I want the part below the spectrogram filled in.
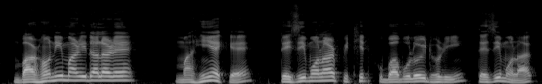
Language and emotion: Assamese, neutral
